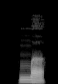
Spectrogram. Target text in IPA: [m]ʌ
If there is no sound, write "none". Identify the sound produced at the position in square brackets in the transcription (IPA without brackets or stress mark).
m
